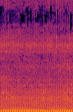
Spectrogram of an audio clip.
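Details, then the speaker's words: Simplicity Serf single-cylinder engine after its never-cleaned carburetor was removed, torn down and cleaned; very loud, steady even putter with no misses or surging, best it has ever run. "Well, I'm confident in saying that this is the best she's ever run. Uh, very loud. Not sure if you can hear me, but yeah, she is uh doing great, I'd say."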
